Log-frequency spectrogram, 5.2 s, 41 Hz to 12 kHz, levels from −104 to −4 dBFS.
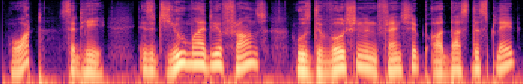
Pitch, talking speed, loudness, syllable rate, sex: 120 Hz, 185 wpm, -18 LUFS, 5.2 syllables/s, male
